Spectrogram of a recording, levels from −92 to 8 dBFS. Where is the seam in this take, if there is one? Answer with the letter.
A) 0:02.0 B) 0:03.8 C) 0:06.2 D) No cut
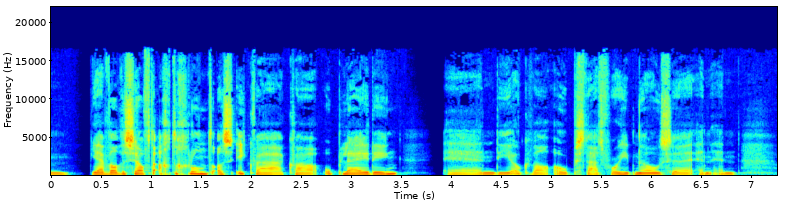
A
